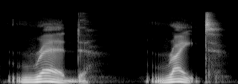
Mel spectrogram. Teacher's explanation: For the R sound, your tongue doesn't touch anything. It's more relaxed and curved.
